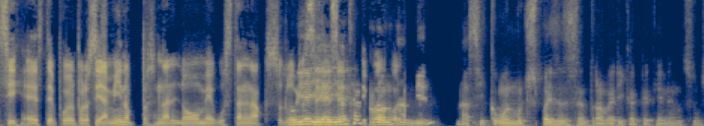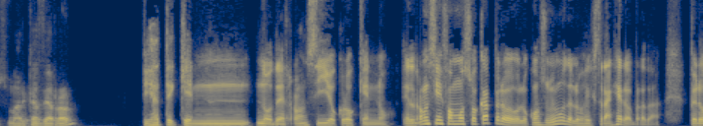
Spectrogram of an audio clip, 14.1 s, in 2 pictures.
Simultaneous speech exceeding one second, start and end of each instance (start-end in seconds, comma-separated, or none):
2.8-4.1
